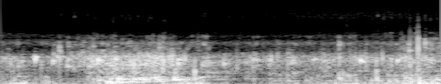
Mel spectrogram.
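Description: Muffled underwater sound of seawater moving and gurgling around a submerged action camera, with a loud low rumble and no high sounds.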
